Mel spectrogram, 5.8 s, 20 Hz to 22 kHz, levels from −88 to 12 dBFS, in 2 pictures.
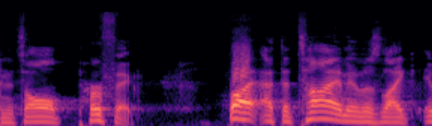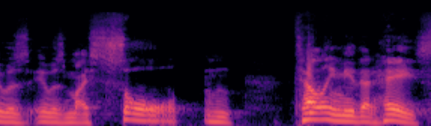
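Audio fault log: No faults detected in this speech recording.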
